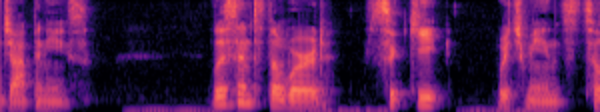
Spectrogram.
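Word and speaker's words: 好き: Listen to the word suki, which means to like. Notice how we don't really pronounce the ooh sound when we say suki.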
